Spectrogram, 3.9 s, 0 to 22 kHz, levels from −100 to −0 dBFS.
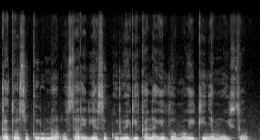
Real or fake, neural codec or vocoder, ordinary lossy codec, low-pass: fake; vocoder, 44.1 kHz, 128 mel bands every 512 samples, BigVGAN v2; none; 19.8 kHz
